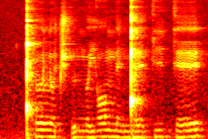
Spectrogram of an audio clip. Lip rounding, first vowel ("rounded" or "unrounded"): rounded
